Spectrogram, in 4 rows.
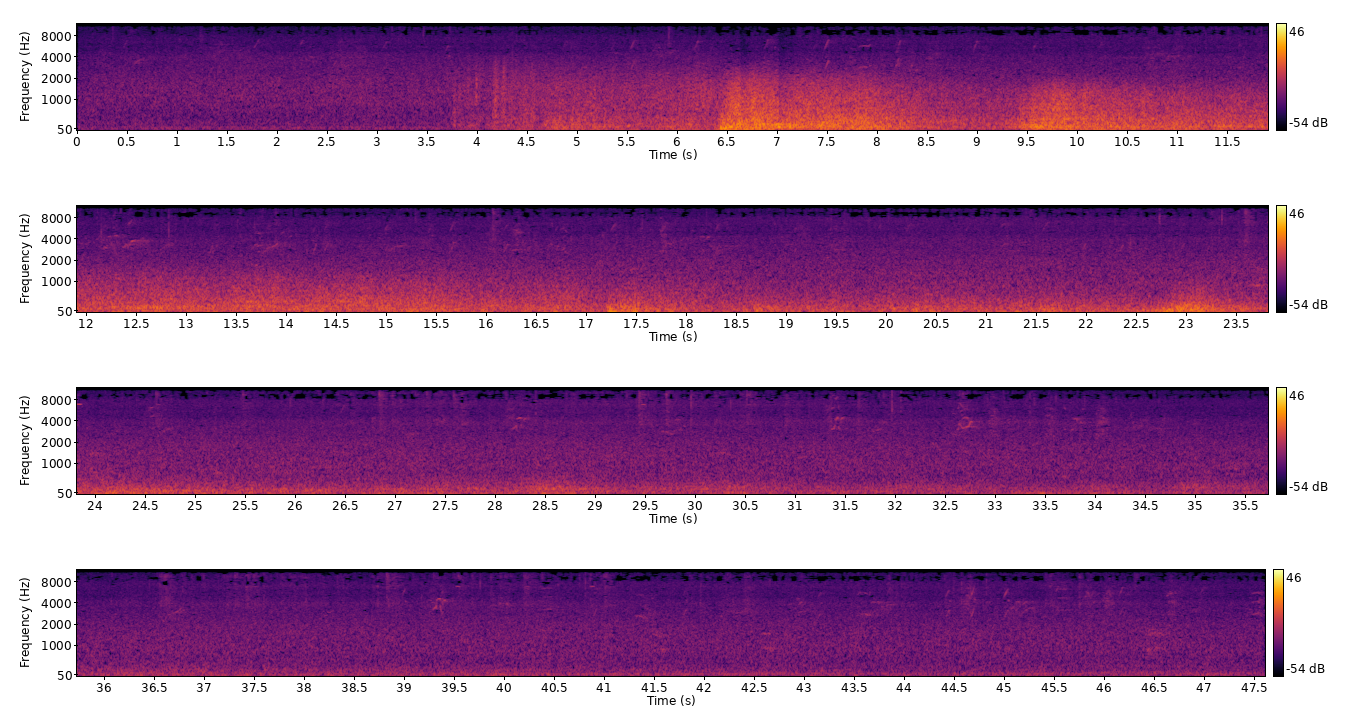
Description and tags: Thunder September 2009
Nothing special, just my usual habit of trying to grab a piece of audio from every thunderstorm that comes my way. Interesting how each storm sounds different. The sounds of parrots and other birds can be heard as the thunder storm rolls in. Recording chain: Rode NT4 stereo mic in Rode Blimp - Edirol R44 (digital recorder).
